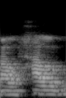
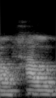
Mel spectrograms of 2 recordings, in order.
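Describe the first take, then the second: First: The vowel after h is a. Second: The same.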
